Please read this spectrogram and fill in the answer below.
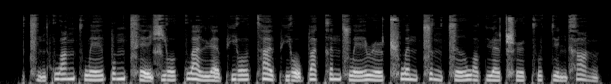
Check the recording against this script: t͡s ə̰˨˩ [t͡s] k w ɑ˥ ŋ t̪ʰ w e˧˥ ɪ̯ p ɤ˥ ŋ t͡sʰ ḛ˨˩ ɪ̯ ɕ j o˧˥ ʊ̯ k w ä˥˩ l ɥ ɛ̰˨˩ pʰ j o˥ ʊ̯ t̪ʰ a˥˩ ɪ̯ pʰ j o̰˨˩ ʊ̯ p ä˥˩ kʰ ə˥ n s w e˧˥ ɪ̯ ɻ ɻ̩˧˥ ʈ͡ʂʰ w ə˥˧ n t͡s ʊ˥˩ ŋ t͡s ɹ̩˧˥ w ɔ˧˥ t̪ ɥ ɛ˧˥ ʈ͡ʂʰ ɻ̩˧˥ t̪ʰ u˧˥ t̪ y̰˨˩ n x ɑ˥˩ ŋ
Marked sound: incorrect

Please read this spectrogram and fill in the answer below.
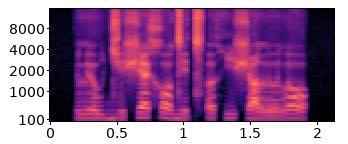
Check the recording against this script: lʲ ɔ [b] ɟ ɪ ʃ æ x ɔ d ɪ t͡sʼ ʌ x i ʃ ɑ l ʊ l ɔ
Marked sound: incorrect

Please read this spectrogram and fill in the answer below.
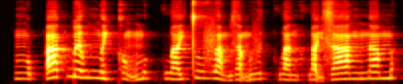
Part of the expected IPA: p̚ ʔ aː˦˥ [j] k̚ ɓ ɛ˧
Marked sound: incorrect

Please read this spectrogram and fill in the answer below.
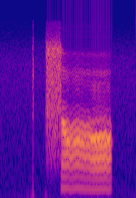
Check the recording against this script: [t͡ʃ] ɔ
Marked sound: incorrect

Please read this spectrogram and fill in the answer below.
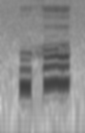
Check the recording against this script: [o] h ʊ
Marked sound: incorrect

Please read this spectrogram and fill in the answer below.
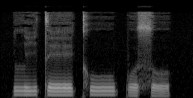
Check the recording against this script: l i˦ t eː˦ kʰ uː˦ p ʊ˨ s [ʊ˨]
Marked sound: correct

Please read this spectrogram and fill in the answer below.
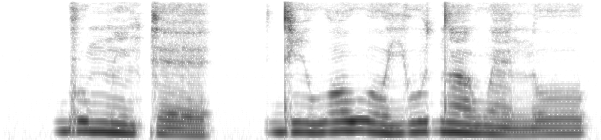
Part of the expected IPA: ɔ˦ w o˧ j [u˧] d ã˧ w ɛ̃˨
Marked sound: incorrect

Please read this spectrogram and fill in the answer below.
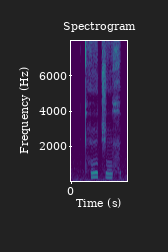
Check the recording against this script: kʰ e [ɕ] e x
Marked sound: incorrect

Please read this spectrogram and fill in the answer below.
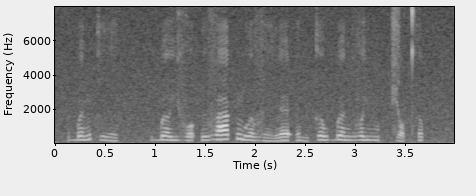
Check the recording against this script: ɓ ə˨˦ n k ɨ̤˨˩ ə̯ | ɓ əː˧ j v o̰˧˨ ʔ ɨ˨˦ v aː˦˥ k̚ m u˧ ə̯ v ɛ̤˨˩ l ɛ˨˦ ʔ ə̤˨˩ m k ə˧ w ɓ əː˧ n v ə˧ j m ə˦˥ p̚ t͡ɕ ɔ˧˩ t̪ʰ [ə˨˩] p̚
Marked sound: incorrect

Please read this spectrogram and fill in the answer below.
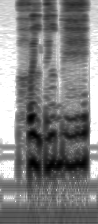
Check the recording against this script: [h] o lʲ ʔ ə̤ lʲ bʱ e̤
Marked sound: correct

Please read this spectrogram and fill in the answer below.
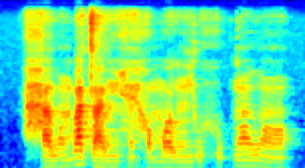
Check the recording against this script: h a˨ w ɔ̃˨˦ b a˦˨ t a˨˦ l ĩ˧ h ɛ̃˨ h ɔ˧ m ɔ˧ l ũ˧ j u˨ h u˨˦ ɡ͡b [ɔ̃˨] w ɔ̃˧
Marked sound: incorrect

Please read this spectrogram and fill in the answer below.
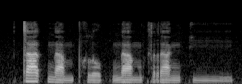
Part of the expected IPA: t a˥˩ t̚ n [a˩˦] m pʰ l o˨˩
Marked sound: correct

